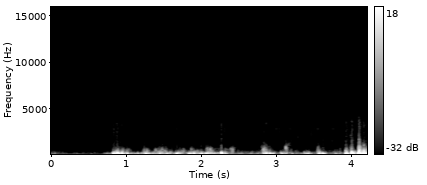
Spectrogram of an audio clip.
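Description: Wind buffeting a phone's microphone in irregular low rumbling gusts, starting suddenly about a second in.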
